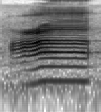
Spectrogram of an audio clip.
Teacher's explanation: আইন কন্ঠনালীর মধ্যখান থেকে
